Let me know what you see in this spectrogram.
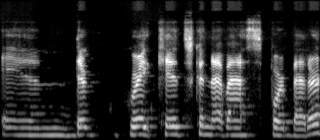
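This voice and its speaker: A woman with an Argentine accent, medium pitch, a bright, sharp tone and fairly even intonation. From Argentina, then Florida from age twelve. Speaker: past president of a service organization. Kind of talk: podcast interview.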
